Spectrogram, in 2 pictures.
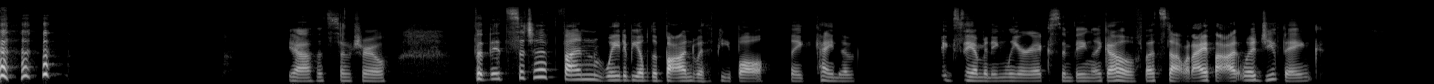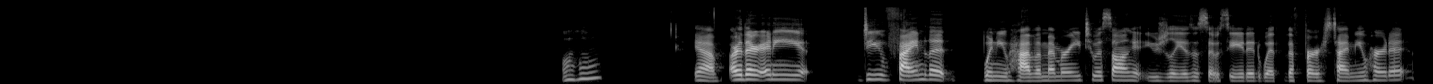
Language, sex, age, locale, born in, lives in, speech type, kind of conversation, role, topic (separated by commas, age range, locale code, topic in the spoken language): English, female, 35-39, en-US, United States, United States, conversation, podcast, host, Why do songs from our childhood have such a strong emotional impact on us?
